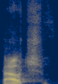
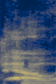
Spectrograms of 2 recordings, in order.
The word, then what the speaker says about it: Bao: Bauch? It's Bauch? Bao, actually. I told Bao, Bao. rhymes with Dow, so that's an Oh, easy.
